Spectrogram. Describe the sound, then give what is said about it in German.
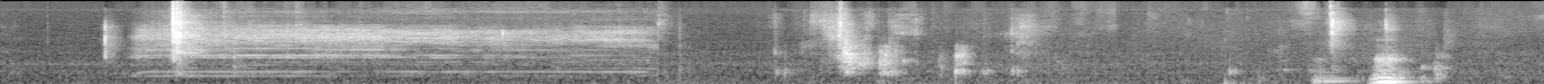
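A camera snapping a quick photo: a sharp shutter click followed by a steady mechanical whirr lasting a couple of seconds, then a few scattered clicks and handling noises. “Und bevor Sie sich eintragen, machen wir noch ein schnelles Foto.”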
